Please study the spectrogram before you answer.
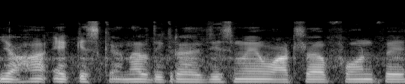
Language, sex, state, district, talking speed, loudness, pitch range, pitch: Hindi, male, Chhattisgarh, Bastar, 145 wpm, -19 LUFS, 115-125 Hz, 120 Hz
